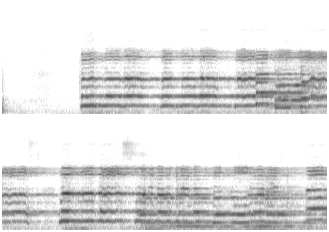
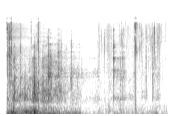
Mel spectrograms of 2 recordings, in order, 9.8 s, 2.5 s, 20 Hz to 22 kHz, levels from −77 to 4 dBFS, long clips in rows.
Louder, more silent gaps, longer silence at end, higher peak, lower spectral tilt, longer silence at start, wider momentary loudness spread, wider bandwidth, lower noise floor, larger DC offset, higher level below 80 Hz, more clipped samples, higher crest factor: about the same, -27 LUFS vs -29 LUFS; neither; second, 0 s vs 0.15 s; second, -8 dBFS vs 0 dBFS; first, -4.5 dB/octave vs -3 dB/octave; about the same, 0 s vs 0.05 s; second, 7 LU vs 19 LU; second, 11 kHz vs 13.5 kHz; first, -65 dBFS vs -49 dBFS; neither; second, -58 dBFS vs -36 dBFS; neither; second, 20 dB vs 28 dB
